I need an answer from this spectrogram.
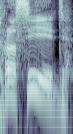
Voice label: "hurry", Super Villain speech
